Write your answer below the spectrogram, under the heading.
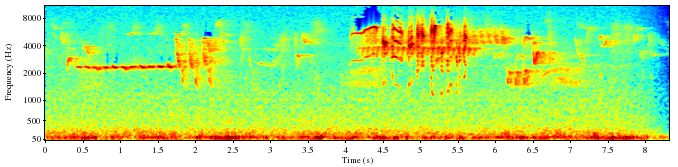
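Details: Eastern Subalpine Warbler (Sylvia cantillans albistriata) at Lake Kerkini National Park, Greece, in April 2024, sings a fast, scratchy warble of high chattering and buzzy notes, loudest midway, over a low rumble of background noise.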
